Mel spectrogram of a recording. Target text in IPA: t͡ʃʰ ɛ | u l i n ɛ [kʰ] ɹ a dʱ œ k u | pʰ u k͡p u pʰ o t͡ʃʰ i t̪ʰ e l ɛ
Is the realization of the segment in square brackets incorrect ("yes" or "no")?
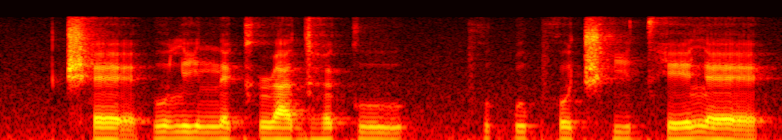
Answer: no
